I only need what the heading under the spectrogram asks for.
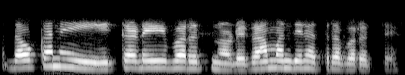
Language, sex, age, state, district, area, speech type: Kannada, female, 30-45, Karnataka, Gulbarga, urban, conversation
